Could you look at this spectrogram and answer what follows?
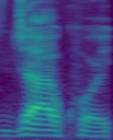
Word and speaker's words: Job Corps: be like it's not you don't pronounce the P like the is wrong with y'all dumb ass yeah it's job coure you right when you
